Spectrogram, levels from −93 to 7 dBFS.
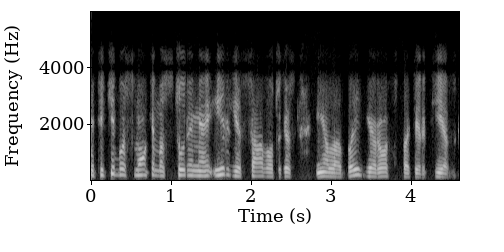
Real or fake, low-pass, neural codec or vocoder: real; 5.4 kHz; none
